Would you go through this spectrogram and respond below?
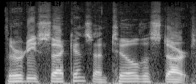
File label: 30 sec till start, Male English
